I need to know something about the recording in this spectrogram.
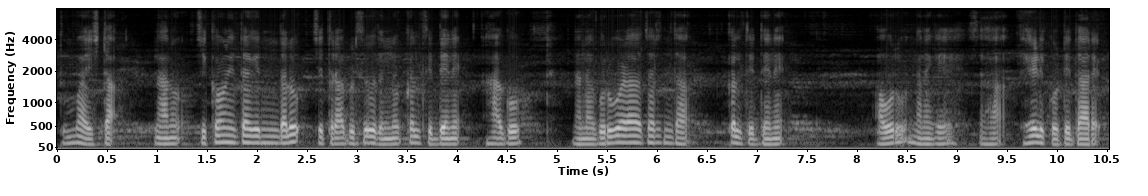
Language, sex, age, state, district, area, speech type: Kannada, male, 18-30, Karnataka, Shimoga, rural, spontaneous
